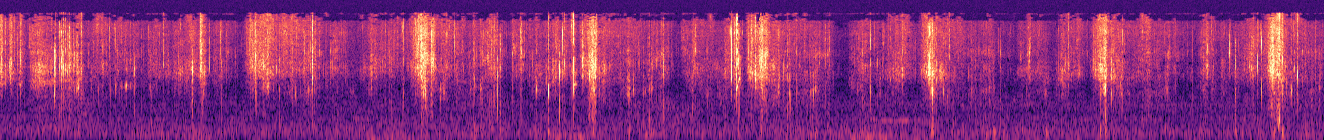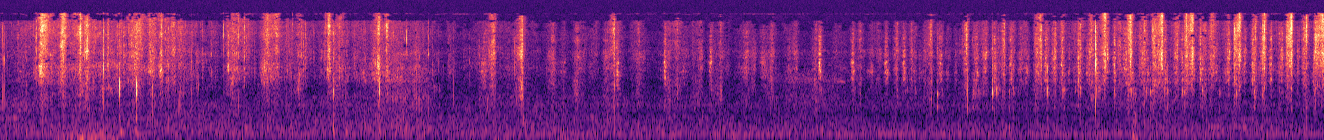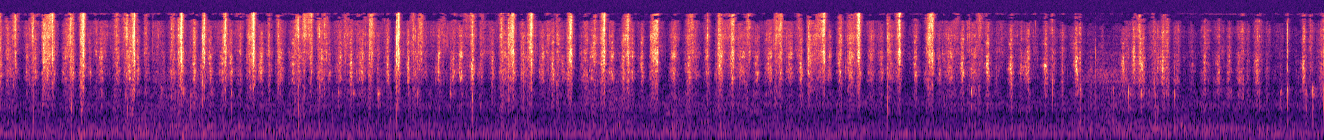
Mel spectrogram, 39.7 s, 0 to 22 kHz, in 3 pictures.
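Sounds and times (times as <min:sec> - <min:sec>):
latex gloves crinkling and squeaking as they are rubbed and handled: 0:00.0 - 0:39.7.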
